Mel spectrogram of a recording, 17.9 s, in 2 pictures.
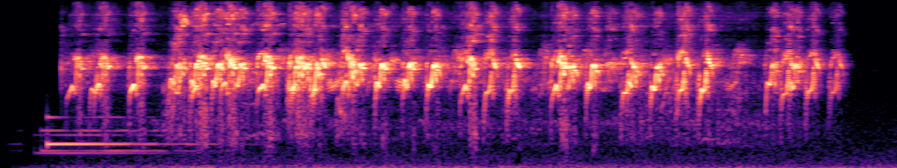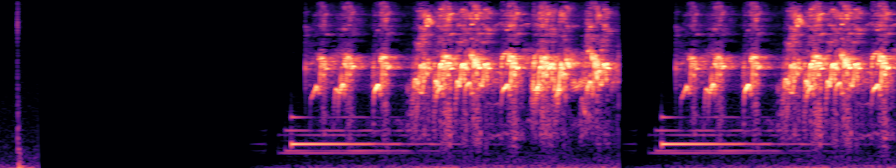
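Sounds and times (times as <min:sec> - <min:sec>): birds chirping: 0:00.6 - 0:08.6, 0:12.0 - 0:17.9.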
